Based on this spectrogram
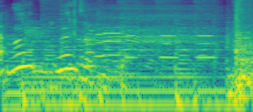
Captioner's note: creak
